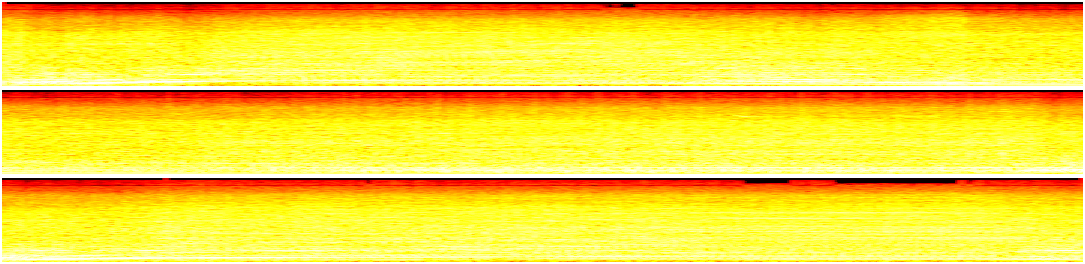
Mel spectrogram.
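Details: Toyota FJ Cruiser on a lift with the old rusted factory exhaust, before the MagnaFlow cat-back install: engine revs up and falls back twice with a smooth, deep note, no rattles or leaks; normal stock exhaust sound.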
